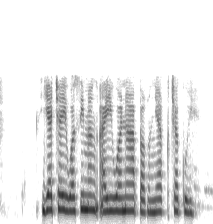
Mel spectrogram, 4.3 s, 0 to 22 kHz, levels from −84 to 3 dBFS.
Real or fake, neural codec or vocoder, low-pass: fake; vocoder, 44.1 kHz, 128 mel bands every 512 samples, BigVGAN v2; 5.4 kHz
